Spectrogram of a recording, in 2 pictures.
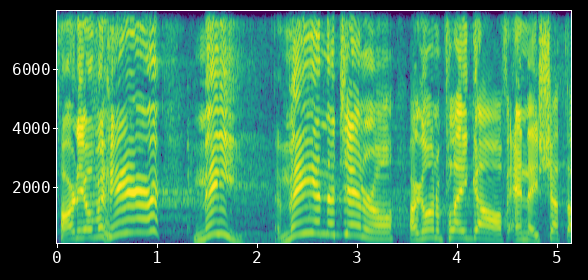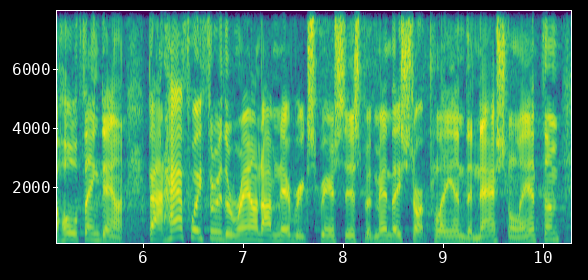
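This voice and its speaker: A man preaching as a pastor, telling a story in an animated, excitable way and jumping up in pitch to act out scenes, in a church sanctuary. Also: fairly quick, hardly any pauses. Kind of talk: storytelling sermon. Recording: reverberant hall.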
